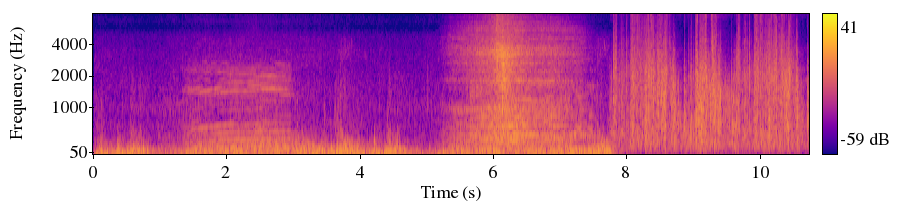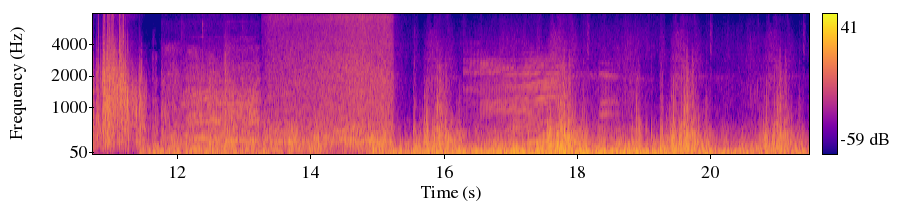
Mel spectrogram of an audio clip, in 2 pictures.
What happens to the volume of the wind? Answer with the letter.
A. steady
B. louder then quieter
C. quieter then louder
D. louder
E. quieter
D.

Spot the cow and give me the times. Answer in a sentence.
You can hear the cow from 0.9 to 3.0 s, from 5.6 to 7.5 s, from 11.8 to 13.3 s and from 16.2 to 18.6 s.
